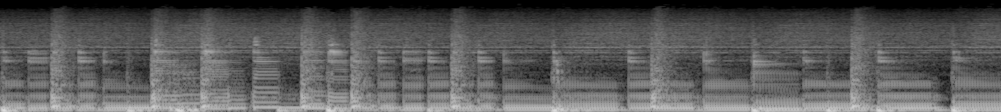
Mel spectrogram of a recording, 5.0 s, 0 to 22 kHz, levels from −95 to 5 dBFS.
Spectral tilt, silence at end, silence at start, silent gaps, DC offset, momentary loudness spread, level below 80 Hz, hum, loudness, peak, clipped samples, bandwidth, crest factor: -6 dB/octave; 0 s; 0 s; none; under 0.1%; 3 LU; -24 dBFS; none; -22 LUFS; -4 dBFS; under 0.1%; 14.5 kHz; 16 dB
